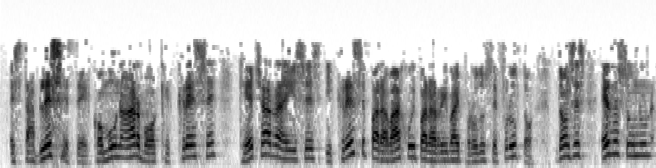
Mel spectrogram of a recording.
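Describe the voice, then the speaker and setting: A man preaching a sermon, telling stories with bursts of loud acted quotes and a husky voice. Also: on the high side, muffled recording.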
